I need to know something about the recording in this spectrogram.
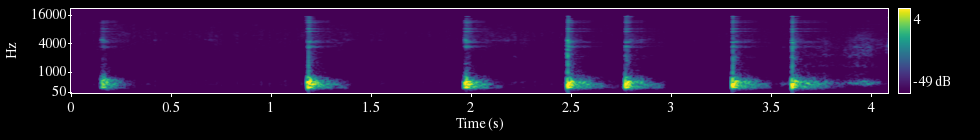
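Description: Pen knocking on the surface of an interactive whiteboard while writing: about eight short, sharp taps at uneven intervals.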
